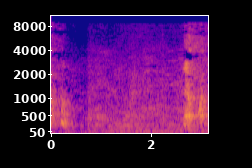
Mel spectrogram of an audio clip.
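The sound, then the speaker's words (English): Two brief coughs, a short one at the start and a louder, harsher one near the end, separated by a few seconds of quiet room noise. “Coughing here a little bit.”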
